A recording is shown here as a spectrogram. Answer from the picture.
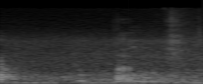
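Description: Low steady room hum with one brief, faint voiced "ha?" about a second in.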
